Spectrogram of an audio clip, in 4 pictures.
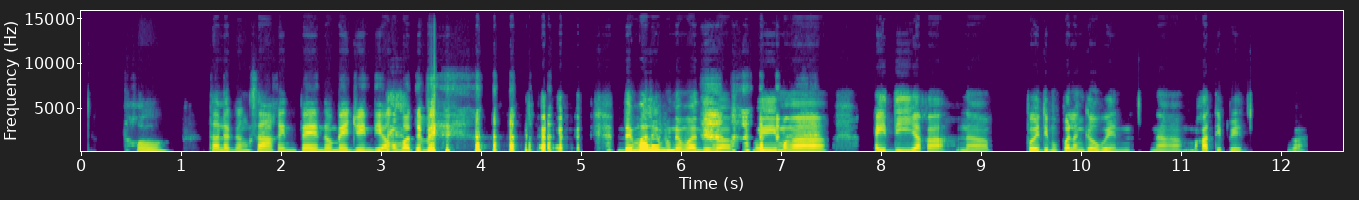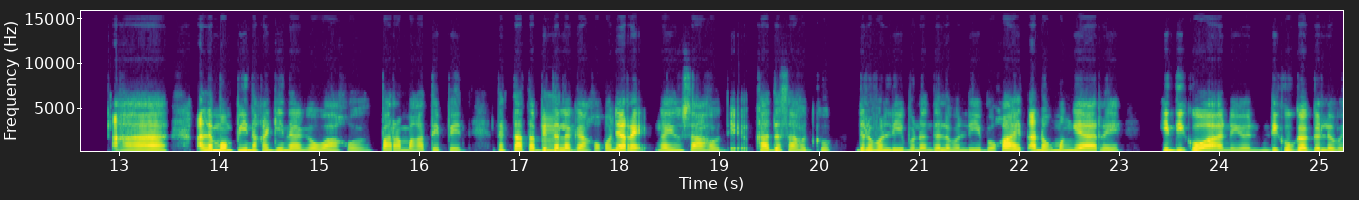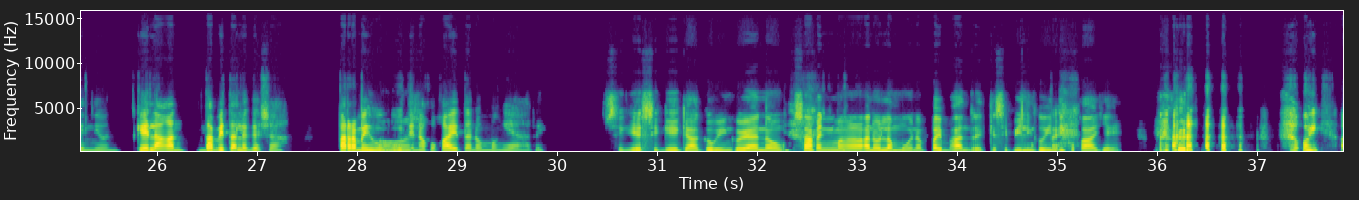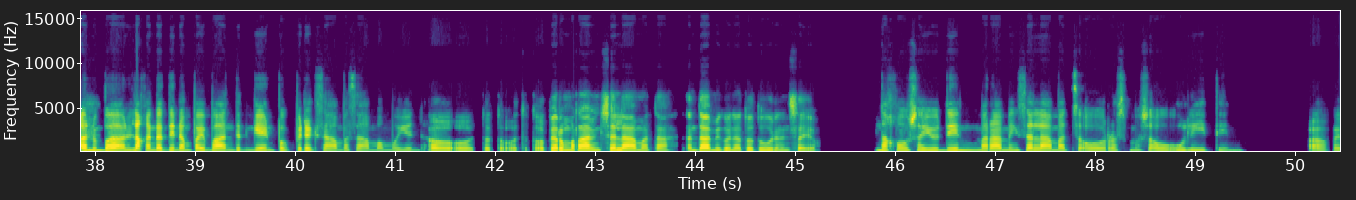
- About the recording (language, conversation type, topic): Filipino, unstructured, Ano ang pakiramdam mo kapag malaki ang natitipid mo?
- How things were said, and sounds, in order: cough; laughing while speaking: "matipid"; chuckle; laugh; chuckle; tapping; chuckle; unintelligible speech; laugh; chuckle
